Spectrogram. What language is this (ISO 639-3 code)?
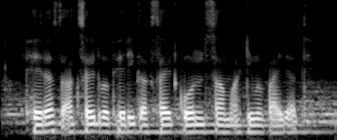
hne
